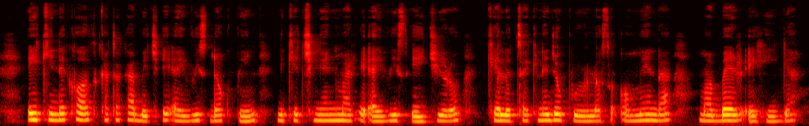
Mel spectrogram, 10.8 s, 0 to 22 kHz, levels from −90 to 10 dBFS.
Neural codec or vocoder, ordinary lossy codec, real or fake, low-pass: none; none; real; 19.8 kHz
